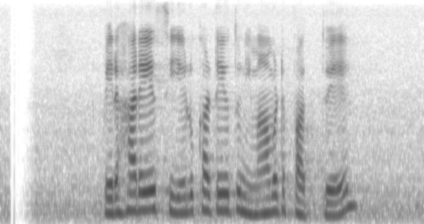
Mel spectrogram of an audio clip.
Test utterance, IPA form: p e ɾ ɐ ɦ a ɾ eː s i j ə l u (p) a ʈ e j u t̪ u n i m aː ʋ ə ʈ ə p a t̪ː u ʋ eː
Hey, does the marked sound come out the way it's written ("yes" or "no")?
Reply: no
